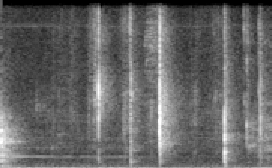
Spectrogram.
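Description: Stiff paper index cards on a ring being flipped by hand: three sharp clicks about half a second apart.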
